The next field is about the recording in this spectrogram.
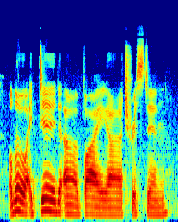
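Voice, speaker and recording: With ordinary pitch variation, a woman speaks in a very deep, low voice. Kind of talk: casual video diary. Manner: halting, many fillers.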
